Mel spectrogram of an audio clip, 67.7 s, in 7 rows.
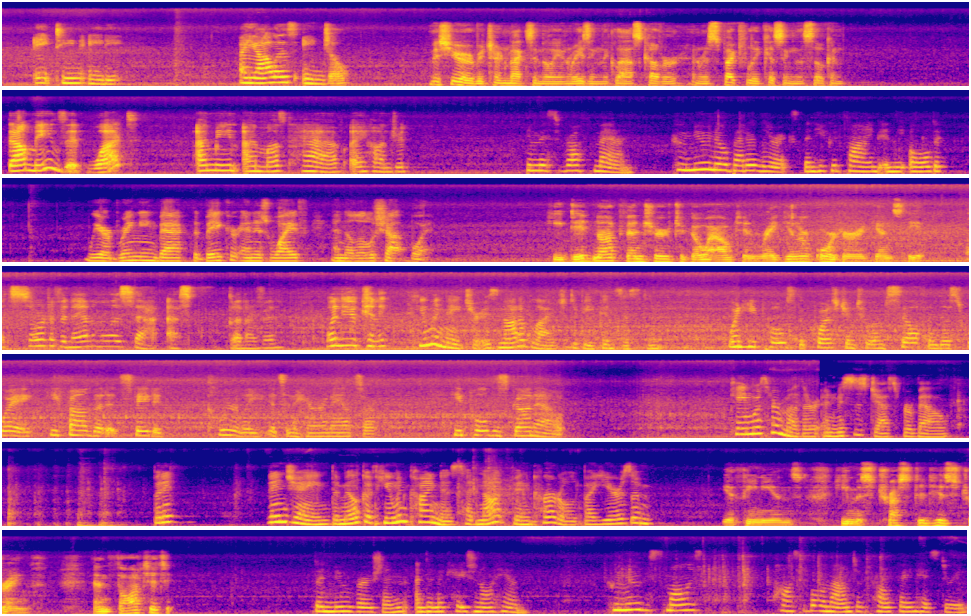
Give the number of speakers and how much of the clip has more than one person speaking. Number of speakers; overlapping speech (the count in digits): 9, no overlap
